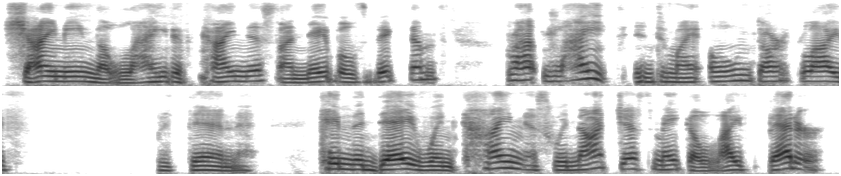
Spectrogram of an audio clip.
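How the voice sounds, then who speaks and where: A woman's voice: sits low, slow pace, vocal fry, dark tone, no echo, dull audio, heavily acted. A woman playing a kind, brave biblical wife in an earnest, theatrical dramatic monologue. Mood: earnest, reflective. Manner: theatrical, earnest, emphatic storytelling. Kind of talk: dramatic first-person Bible monologue.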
